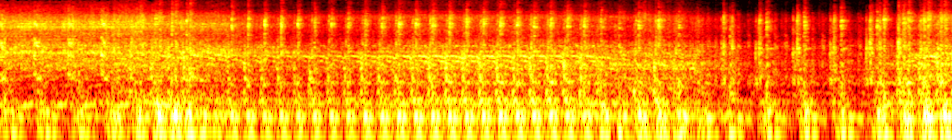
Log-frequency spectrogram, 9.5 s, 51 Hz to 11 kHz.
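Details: T-25 tractor diesel engine after repair, normal diesel idle: steady, even chugging with a regular beat and no knocks or misses; healthy running engine.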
